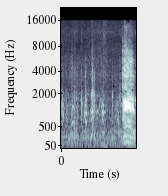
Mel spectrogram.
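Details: Two Muscovy ducks playing with water in a backyard: soft faint calls, then a loud, harsh, harmonic call lasting about a quarter second near the end.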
